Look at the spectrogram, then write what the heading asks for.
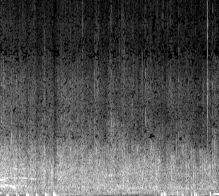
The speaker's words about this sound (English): Could everybody give a round of applause to Iron Man? Thank you so much.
